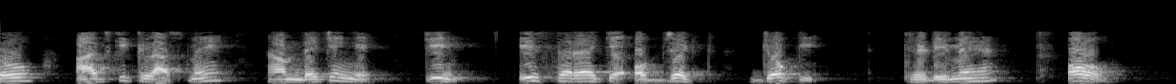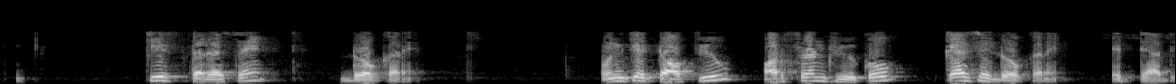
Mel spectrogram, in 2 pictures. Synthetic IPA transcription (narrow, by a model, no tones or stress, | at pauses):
t̪o | aːd͡ʒkiklaːsmẽ | ɦɐmd̪eːkʰẽːŋɡḛ | ki | ɪst̪əɾəɦkeʔɔːb̚d͡ʒekʈ | d͡ʒoːkḭ | t̪ʰɾɪːɖimẽɦɛ̃ː | ɔː | kɪst̪ɐɾəɦse | ɖɾoːkɐ̰ɾḛ̃ː | ʊnkeʈɔːpʰju | ɔːɾfʰɾə̃ɳʈʋjuko | kɛːseɖɾoːkɐ̰ɾḛ̃ː | ɪ̰t̪ːɪɦa̰ːd̪i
